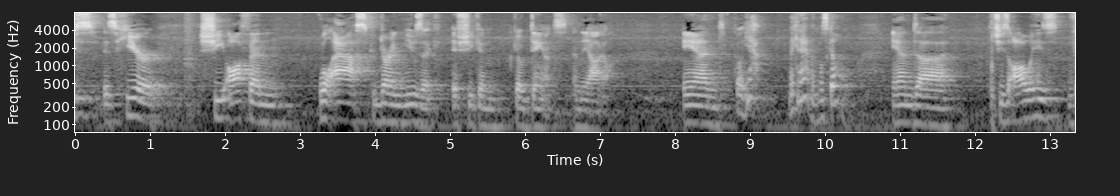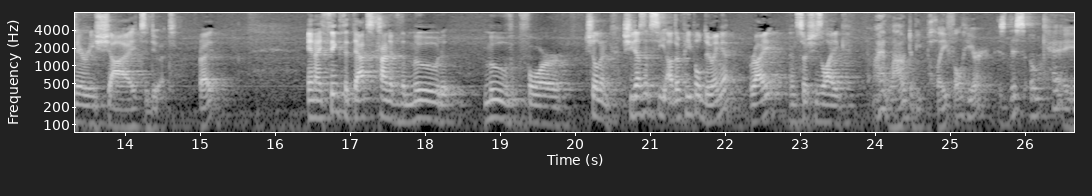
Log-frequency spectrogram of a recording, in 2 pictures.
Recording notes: Today's word of encouragement comes from a sermon I preached at Hope Evangelical Free Church on October 3rd, 2021.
